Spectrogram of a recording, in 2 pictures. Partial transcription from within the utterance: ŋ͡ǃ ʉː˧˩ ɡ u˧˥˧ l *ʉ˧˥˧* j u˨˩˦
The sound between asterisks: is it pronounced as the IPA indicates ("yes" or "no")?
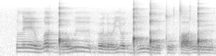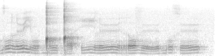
yes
